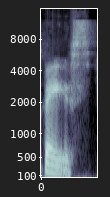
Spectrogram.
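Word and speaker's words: Béis: Funny enough, I mean, I was one of the people who pronounced it incorrectly for a long time until I was watching Shay Mitchell give the explanation. And my base bag. I'm like, what? Huh? What? Oh, okay. Yeah. It's pronounced base.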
